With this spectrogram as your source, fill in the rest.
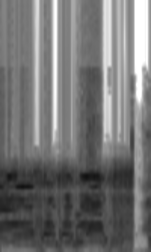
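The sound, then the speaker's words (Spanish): A loud, sustained truck horn blares with a harmonic-rich tone for nearly two seconds, then cuts off abruptly before a short burst of noise. The horn is sounded as a greeting. “No se escuchó mi saludo de claxon antes de iniciar con tu relato, pero ahí viene otra vez.”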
